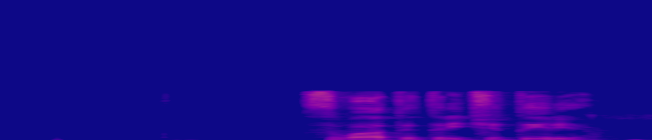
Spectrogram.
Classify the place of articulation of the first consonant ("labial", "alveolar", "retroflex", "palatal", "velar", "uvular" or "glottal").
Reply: alveolar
